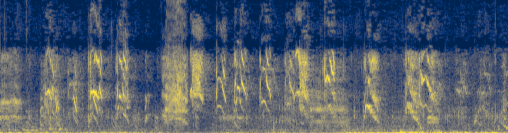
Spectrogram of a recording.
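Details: Indian ringneck parrot calling while eating, giving a rapid series of harsh, scratchy squawks, each a short downward-sweeping note, repeated several times a second in loud clustered bursts with brief pauses, over a low background rumble.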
